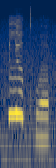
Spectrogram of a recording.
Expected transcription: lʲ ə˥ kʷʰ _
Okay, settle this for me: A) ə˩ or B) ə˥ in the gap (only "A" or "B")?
A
